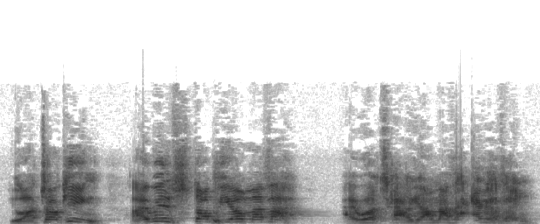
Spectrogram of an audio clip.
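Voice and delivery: shouting teacher in a bad Japanese accent; mock Japanese-accented teacher yelling at a pupil; terrible Japanese accent. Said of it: "Forgive my extremely terrible accent".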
